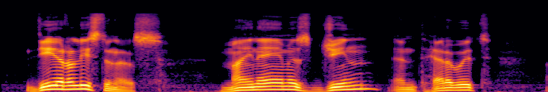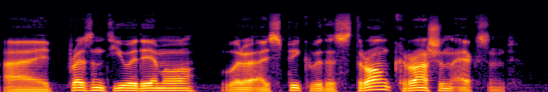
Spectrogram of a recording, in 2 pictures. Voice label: Russian Accent; foreign languages

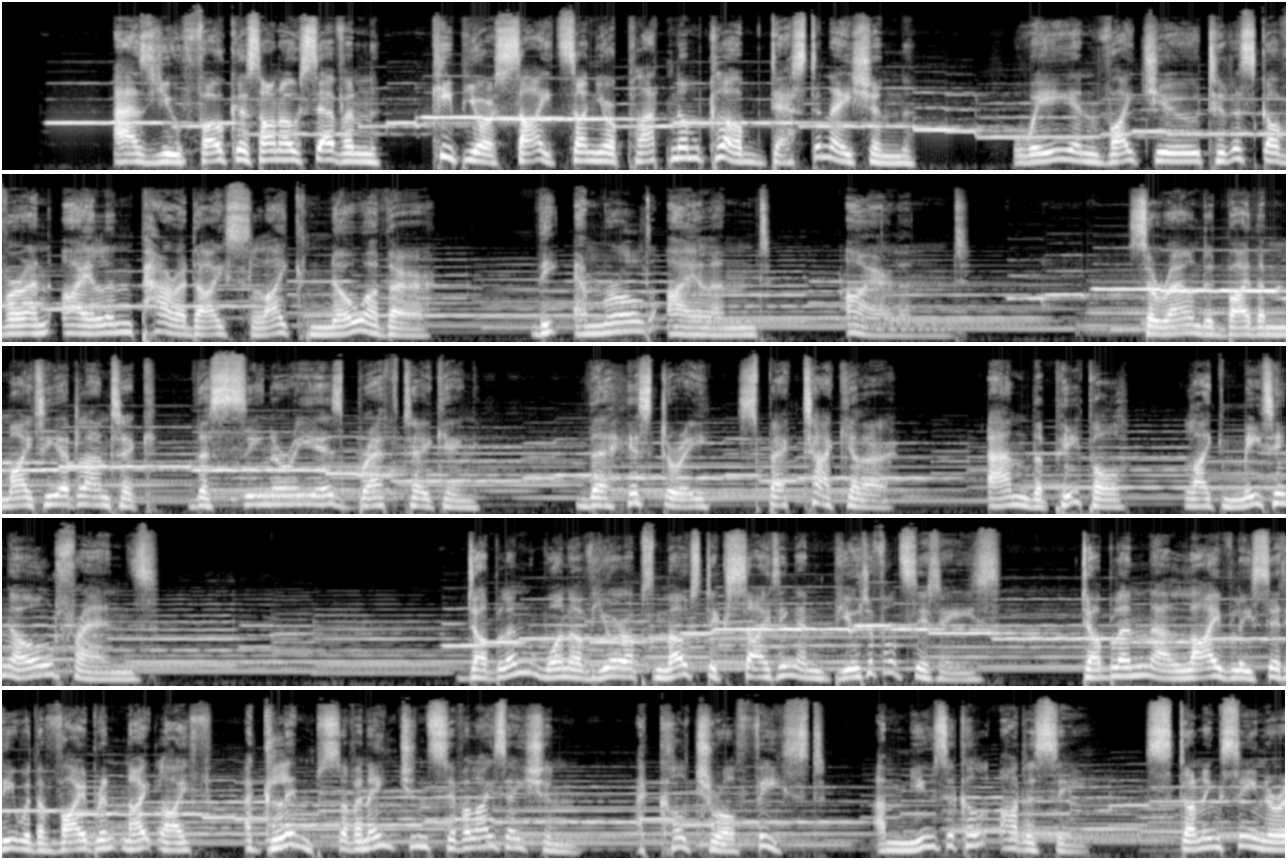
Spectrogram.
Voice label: irish

